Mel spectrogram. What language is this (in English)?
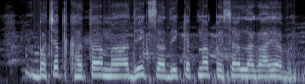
Maithili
